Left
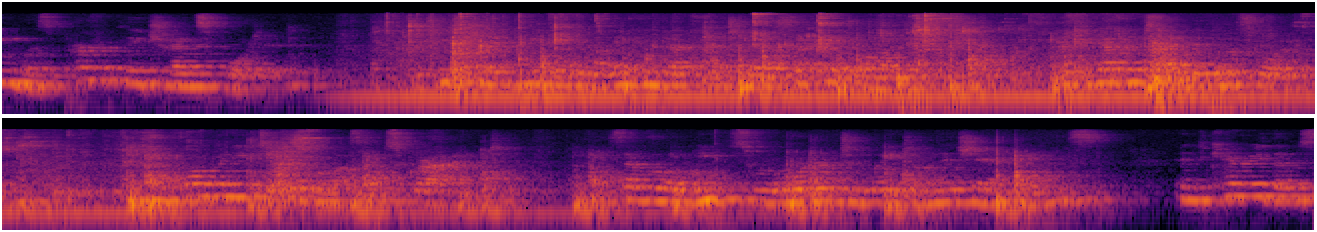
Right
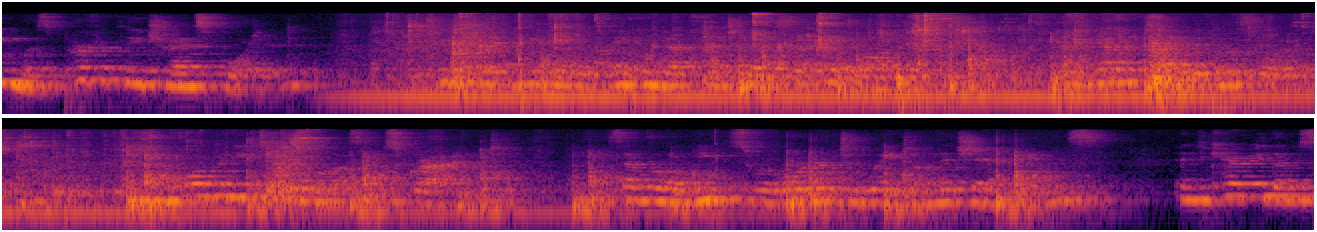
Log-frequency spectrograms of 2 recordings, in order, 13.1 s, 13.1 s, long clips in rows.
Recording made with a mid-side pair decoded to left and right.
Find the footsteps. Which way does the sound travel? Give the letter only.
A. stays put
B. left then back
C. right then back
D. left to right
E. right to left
C.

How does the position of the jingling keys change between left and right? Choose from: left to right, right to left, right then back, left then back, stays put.
left to right.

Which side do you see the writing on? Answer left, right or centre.
right.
